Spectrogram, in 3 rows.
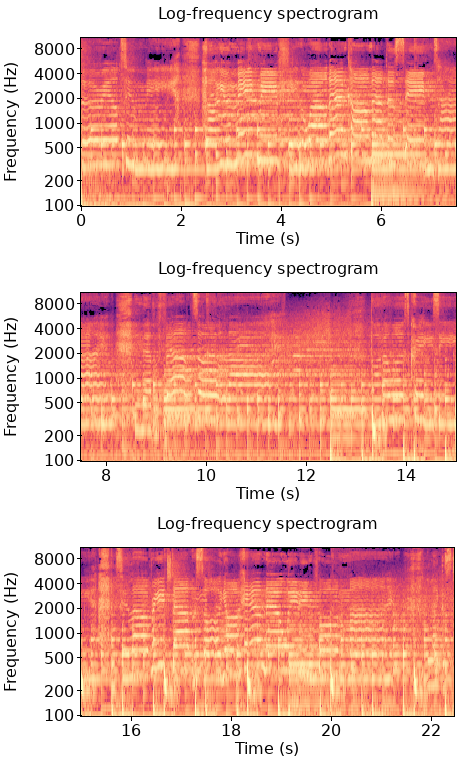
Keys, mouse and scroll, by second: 4.5 a, 4.9 a, 6.9 b, 9.9 a, 11.1 b, 13.9 g, 17.1 a, 18.3 b, 20.6 g.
